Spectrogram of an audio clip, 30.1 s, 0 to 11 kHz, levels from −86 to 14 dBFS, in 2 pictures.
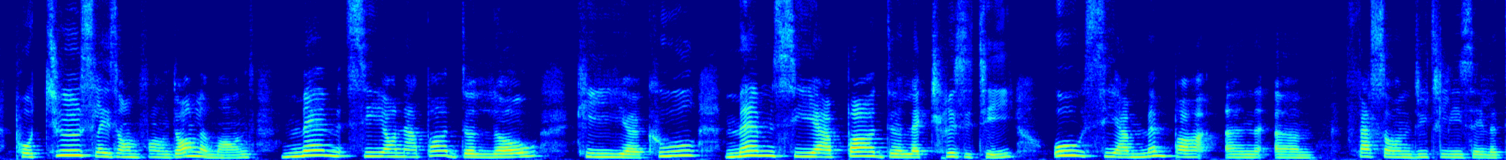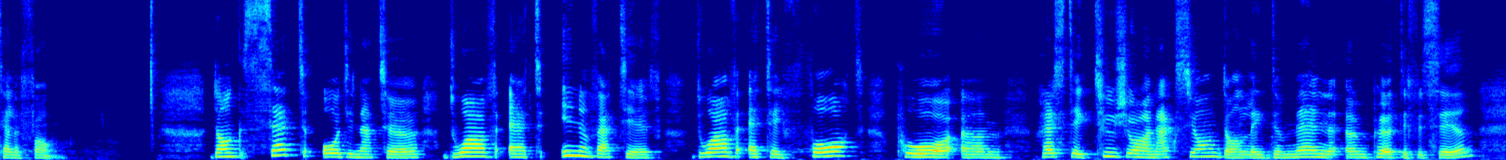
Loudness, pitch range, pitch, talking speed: -29 LUFS, 210-280 Hz, 235 Hz, 110 wpm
